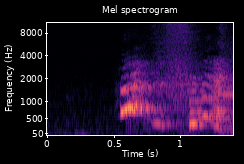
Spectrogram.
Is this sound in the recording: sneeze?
yes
